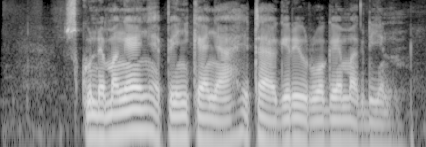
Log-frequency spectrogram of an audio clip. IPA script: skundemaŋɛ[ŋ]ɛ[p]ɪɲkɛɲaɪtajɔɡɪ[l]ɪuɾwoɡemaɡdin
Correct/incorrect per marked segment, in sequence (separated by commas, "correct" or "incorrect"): incorrect, correct, incorrect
